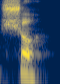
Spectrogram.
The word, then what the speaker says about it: yo: E inclusive a palavra jo, que é eu, né? Jo, né? Io jo, é, você vai encontrar no sheísmo sendo pronunciado como sho.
